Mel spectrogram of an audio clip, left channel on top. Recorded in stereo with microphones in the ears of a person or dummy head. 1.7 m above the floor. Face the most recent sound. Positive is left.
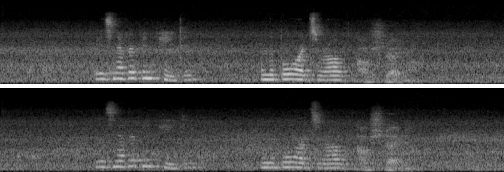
turn(degrees=-70)  # may be behind; listen again after turning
